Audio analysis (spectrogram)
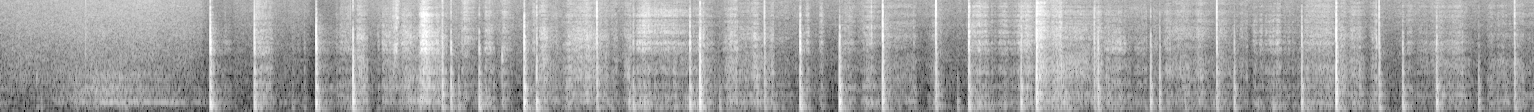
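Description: Fingertips and nails scratch and tap the face of a small white printed cardboard camcorder box held in one hand. After about a second of soft, low rustling, a steady run of sharp, dry, close taps begins, with brief scratchy friction between them. Each tap dies away almost instantly with no ring.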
